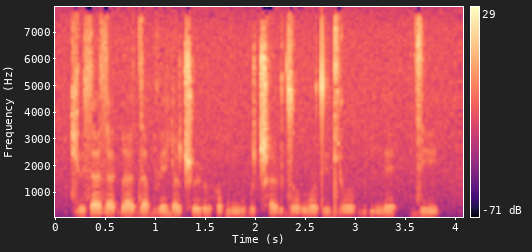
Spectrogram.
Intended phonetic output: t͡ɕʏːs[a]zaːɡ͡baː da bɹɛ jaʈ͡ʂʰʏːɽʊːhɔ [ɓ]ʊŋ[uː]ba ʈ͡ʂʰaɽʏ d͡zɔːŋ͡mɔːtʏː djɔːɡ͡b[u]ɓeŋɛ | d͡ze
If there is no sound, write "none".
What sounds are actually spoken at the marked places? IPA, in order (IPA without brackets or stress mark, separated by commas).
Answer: aː, ɓ, ʊː, ʏ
